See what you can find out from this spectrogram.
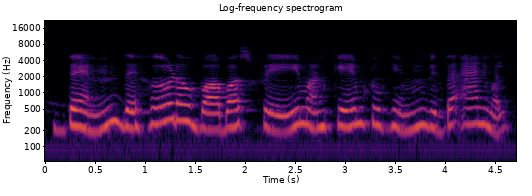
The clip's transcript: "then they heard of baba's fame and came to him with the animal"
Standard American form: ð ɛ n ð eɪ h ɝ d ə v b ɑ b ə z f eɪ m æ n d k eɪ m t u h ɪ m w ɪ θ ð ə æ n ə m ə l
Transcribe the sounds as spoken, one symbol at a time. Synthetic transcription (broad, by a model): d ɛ n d eɪ h ɝ d ə v b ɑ b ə s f eɪ m æ n d k eɪ m t u h ɪ m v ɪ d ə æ n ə m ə l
